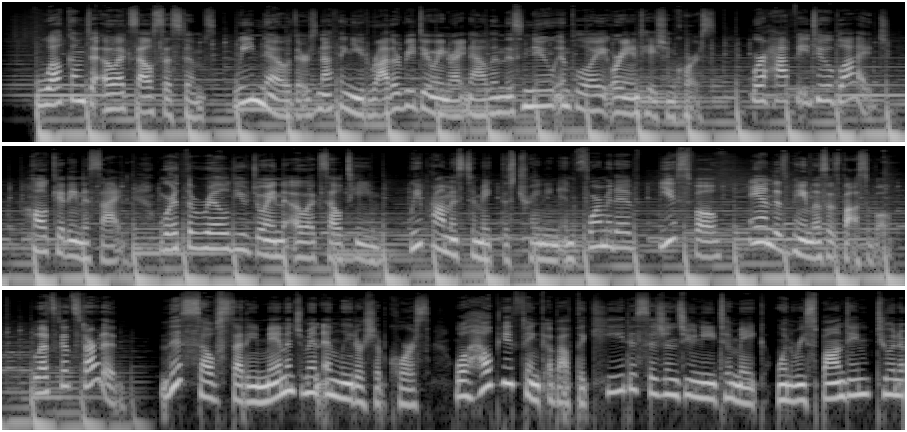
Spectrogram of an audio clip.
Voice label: eLearning

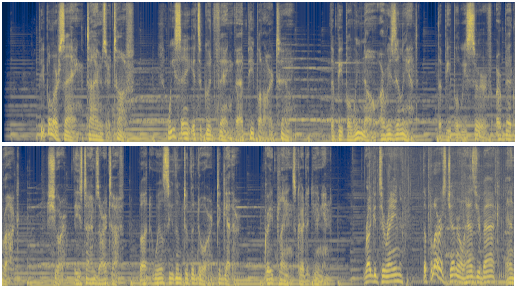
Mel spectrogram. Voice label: Commercial

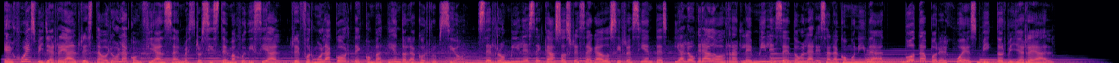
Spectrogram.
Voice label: Spanish Political Ad; Judge Victor Villareal

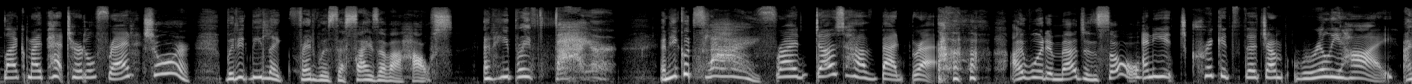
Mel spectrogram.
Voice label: Accented English; English - Children's Narration; Fred is a Dinosaur

